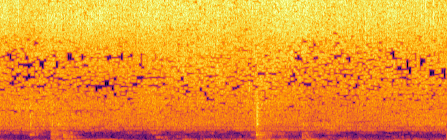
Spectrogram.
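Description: Green capsicum pieces frying in oil and masala paste, sizzling steadily while a spatula stirs them through the pan, with a few light clicks of the spatula against the pan. The capsicum is being coated in the masala.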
